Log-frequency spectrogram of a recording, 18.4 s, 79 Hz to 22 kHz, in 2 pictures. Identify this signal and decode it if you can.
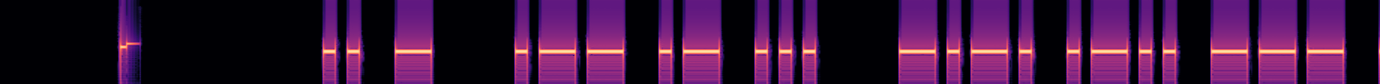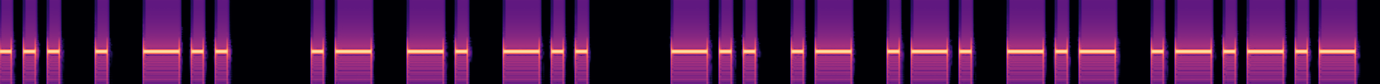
Morse code, heard as a keyed tone, about 15 wpm, 700 Hz. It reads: IT WAS CLOSED AND DARK.
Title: Sentences from Top 1400 Words 15wpm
